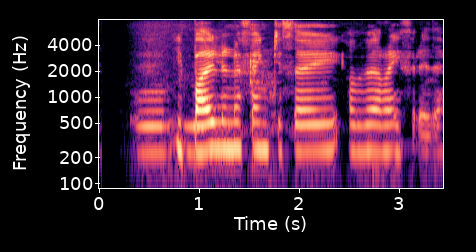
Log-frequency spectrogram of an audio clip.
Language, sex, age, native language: Icelandic, female, 11, Icelandic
